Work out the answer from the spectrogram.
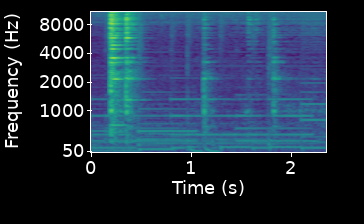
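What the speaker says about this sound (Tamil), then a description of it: "ஒரு பேன் வச்சுக்கலாம்." A metal pan set down on a stovetop, two sharp clanks close together followed by a few lighter knocks and clinks, heard alone without talk.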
